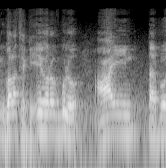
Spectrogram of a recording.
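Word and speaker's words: ع: থেকে হাকের মাঝখান থেকে এটার মাখরাজটা দুই নাম্বার মাখরাজ এটা আছে আইন আর হা সেইম মাখরাজ আচ্ছা এটা খ বানানোর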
